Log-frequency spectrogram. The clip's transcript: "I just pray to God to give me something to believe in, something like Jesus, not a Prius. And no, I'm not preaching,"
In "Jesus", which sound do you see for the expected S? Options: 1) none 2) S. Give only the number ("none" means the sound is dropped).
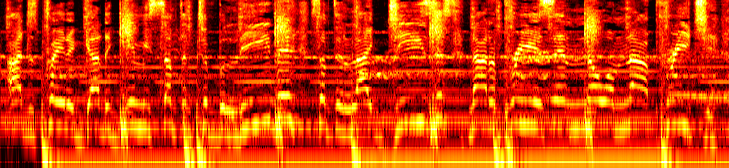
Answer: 2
